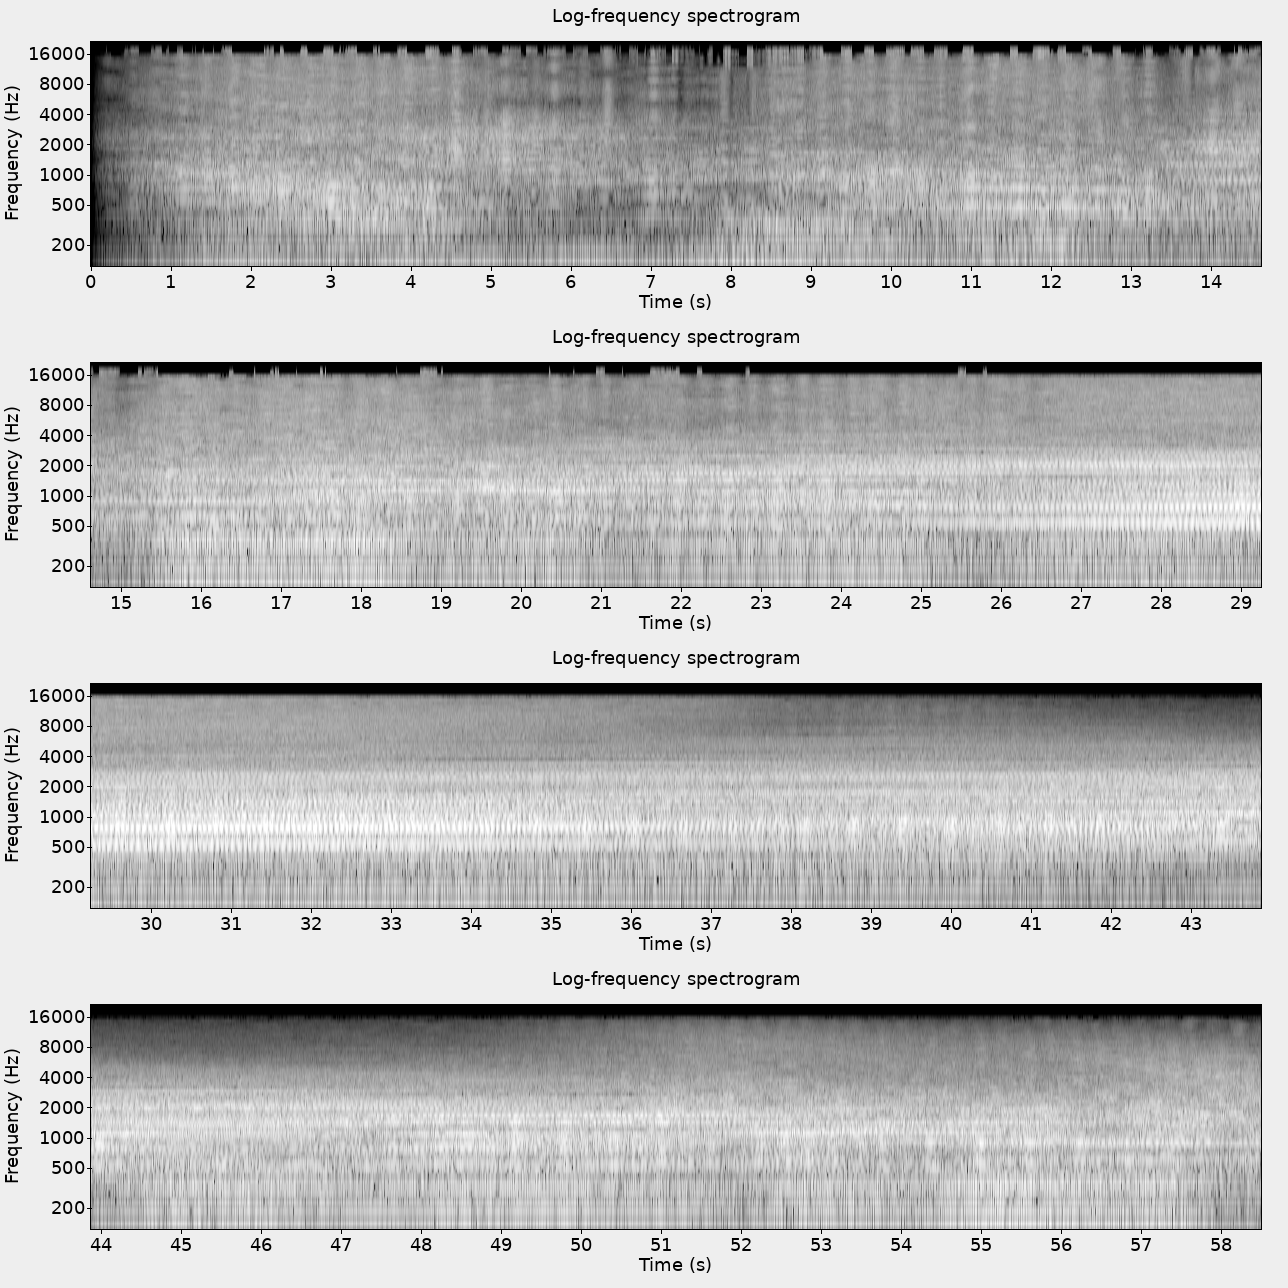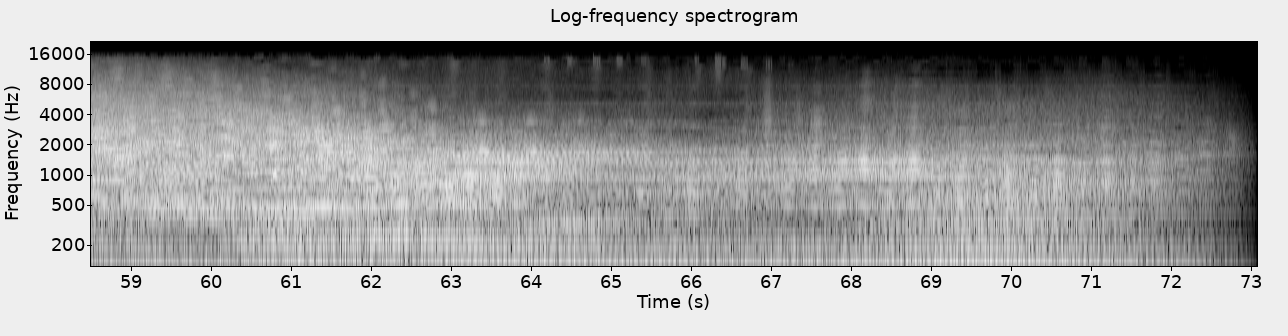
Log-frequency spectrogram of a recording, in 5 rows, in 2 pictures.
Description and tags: Time Nightmares - 07
Time dilation dilated into concave ambient drone washes.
